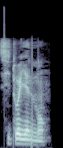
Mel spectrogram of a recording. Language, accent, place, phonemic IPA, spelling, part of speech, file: French, France, Lyon, /si.twa.jɛn.mɑ̃/, citoyennement, adverb, LL-Q150 (fra)-citoyennement.wav
- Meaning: civically; as a citizen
